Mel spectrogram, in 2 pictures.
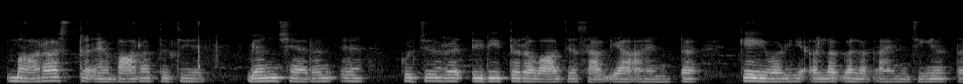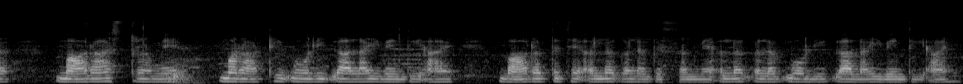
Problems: constant background noise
